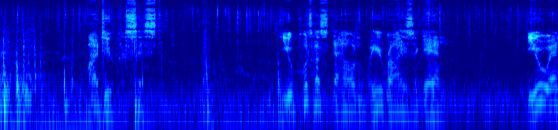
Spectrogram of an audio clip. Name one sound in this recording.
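A man speaks calmly into a nearby microphone.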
